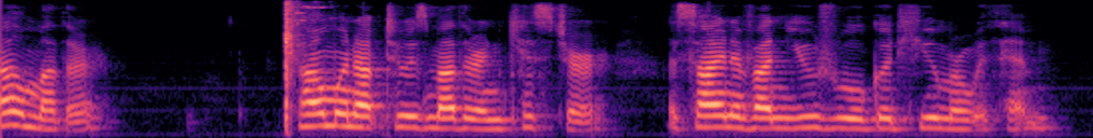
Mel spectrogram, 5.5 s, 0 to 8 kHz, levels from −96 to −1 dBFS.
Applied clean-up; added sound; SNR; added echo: none; Shatter; 15 dB; none.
